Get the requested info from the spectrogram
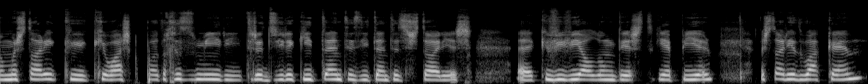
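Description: A woman's voice: medium pitch, mellow, no echo, studio quality. A woman in her twenties with a European Portuguese accent, telling a personal travel story with an upbeat opening and frequent hesitation sounds. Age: 20s. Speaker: guest sharing a travel story. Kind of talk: recorded personal testimony.

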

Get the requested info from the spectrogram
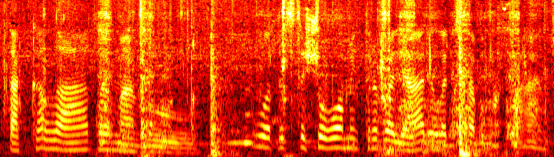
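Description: An actress playing an irritable, foul-mouthed partner in a radio comedy soap, snappish and muttering, with a European Portuguese accent. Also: female voice, low voice, lively intonation, moderate pace, gravelly. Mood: irritated. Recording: very noisy recording.

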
